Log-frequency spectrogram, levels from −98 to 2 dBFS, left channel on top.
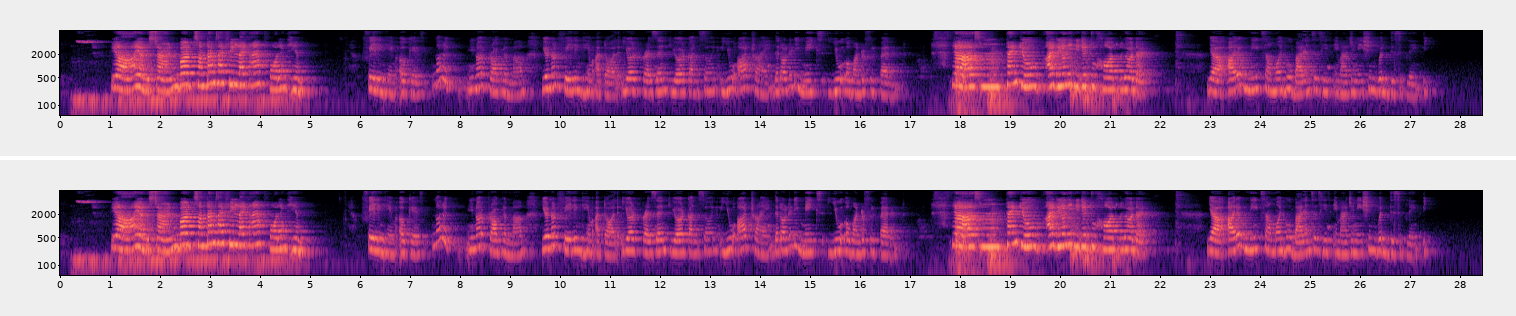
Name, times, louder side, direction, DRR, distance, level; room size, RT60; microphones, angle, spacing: voice 1, 0.3-5.0 17.5-21.8, equal, ahead, 0.5 m, -28 dB
voice 2, 6.1-7.8 8.1-16.8 22.5-27.3, right 2 dB, 70° right, 1.1 m, -36 dB
17.0 x 6.2 x 2.6 m
head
